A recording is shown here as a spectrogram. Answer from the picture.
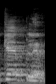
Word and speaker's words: Kep1er: función tiene el uno ahí porque se sigue pronunciando quebrar la justificación de que se llamen kepler con ese uno ya la vimos es porque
